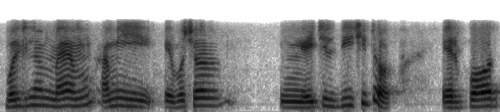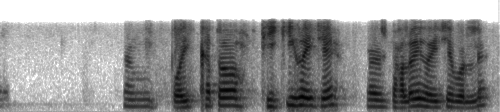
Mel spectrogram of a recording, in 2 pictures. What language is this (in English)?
Bangla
